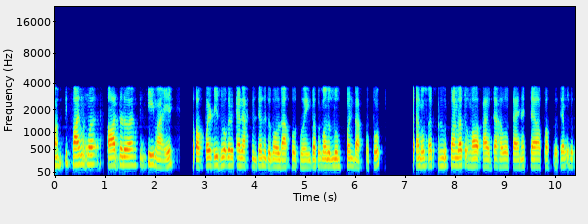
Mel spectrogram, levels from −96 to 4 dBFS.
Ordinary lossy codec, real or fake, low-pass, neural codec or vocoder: none; fake; 3.6 kHz; codec, 16 kHz, 1 kbps, FunCodec, trained on LibriTTS, 50 frames a second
